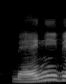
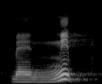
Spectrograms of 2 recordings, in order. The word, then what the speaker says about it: 맨입: 니은이 들어가서 발음을 하고요 매니비 아니고 맨입 니은이 들어가서 발음을 들어간 다음에 마기리 아니고 니은이 들어간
